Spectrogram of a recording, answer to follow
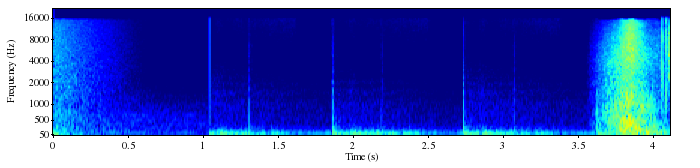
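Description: Dramatic sound design under edited footage: a whoosh fades out at the start, then a low throbbing drone begins about a second in, with a few faint ticks over it. A rising whoosh swells near the end as a transition.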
